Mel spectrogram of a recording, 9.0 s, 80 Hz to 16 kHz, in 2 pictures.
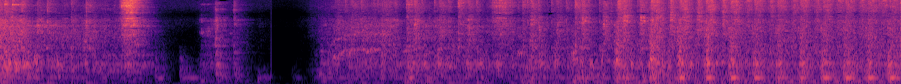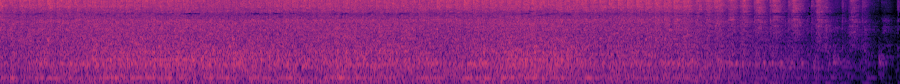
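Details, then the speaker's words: Wolf TB46B lawnmower with fuel, oil, spark and compression all confirmed: after fuel is poured straight into the carburettor it runs rough for seconds, then dies once that fuel burns, repeatedly; suspected fuel-supply problem. "das benzin was ich direkt in den vergaser rhein gegeben habe ist jetzt verbrannt und er mehr geld aus und das ist reproduzierbar das macht er immer wieder das heißt wir haben ein problem in der kraftstoffzufuhr"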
